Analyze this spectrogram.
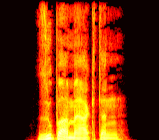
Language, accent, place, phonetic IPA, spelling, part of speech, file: German, Germany, Berlin, [ˈzuːpɐˌmɛʁktn̩], Supermärkten, noun, De-Supermärkten.ogg
- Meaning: dative plural of Supermarkt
